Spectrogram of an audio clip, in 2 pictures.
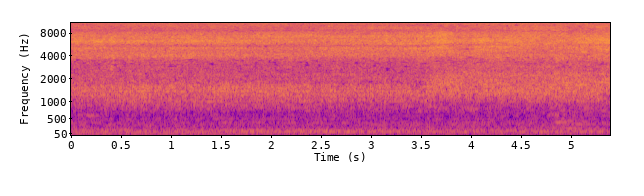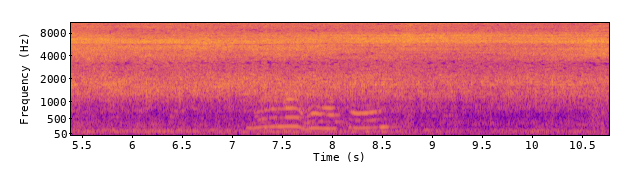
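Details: Steady, high hissing dental water spray and suction with brief child vocal sounds in the middle, during sealant application on a young boy's teeth at a dentist visit.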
